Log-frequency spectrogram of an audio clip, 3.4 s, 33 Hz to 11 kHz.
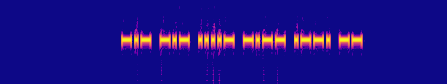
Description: Morse code, heard as a keyed tone, about 51 wpm, 700 Hz. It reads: KK4YPM
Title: USA Call Signs - 6 Characters - 50wpm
